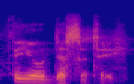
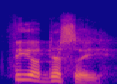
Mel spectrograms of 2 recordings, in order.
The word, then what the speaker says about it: theodicy: i heard the word and i struggled to pronounce this correctly but the first time i heard the word theodicity theodicy theodicity is a word religious scholars use for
